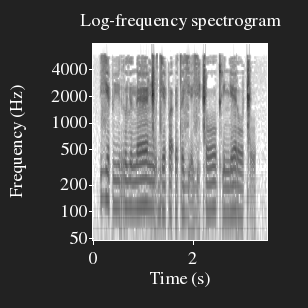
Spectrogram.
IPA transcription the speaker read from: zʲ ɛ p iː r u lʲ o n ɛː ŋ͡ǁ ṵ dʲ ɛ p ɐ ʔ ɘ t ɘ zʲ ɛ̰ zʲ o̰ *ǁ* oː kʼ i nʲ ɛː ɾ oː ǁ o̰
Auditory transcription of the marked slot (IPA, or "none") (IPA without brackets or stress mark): ǁ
